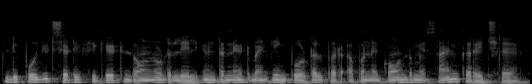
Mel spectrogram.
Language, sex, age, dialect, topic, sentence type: Magahi, male, 18-24, Western, banking, statement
